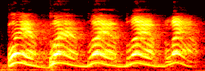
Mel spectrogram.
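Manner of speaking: loud, high repeated blams; banging noise. A narrator's reading. Knocking on the door at home, loud voiced banging. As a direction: pound out each knock with the voice.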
